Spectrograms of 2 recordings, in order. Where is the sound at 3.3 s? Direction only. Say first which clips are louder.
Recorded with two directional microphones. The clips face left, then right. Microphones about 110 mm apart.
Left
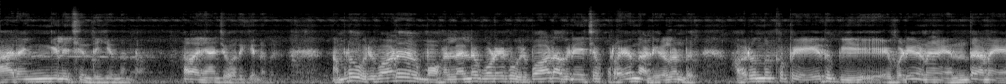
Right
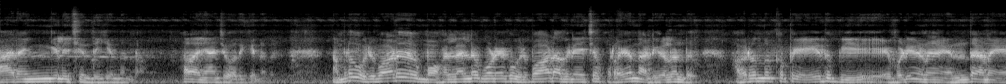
Even; 10° right (ahead or behind).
